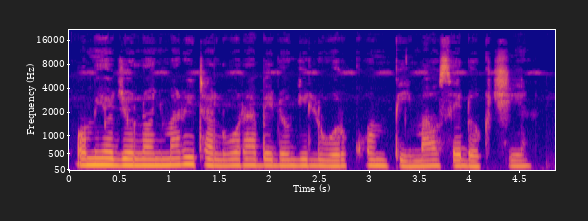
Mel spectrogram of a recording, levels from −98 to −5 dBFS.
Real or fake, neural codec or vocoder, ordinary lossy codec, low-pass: real; none; MP3, 96 kbps; 19.8 kHz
